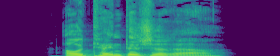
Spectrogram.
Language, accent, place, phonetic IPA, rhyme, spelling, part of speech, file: German, Germany, Berlin, [aʊ̯ˈtɛntɪʃəʁɐ], -ɛntɪʃəʁɐ, authentischerer, adjective, De-authentischerer.ogg
- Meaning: inflection of authentisch: 1. strong/mixed nominative masculine singular comparative degree 2. strong genitive/dative feminine singular comparative degree 3. strong genitive plural comparative degree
